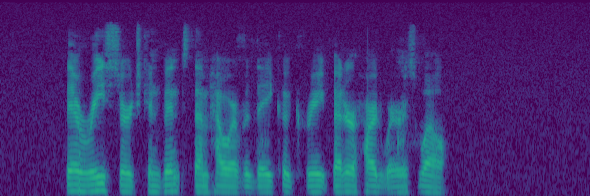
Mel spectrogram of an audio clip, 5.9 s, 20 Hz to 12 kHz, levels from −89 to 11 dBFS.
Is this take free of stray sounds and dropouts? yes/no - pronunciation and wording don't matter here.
yes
